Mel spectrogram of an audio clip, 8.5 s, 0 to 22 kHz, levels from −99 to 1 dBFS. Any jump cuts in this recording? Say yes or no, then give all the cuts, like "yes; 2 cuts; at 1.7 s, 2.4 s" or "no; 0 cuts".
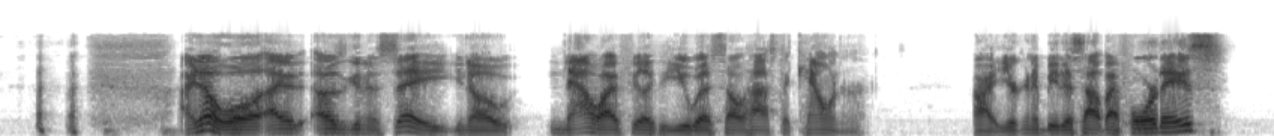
no; 0 cuts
